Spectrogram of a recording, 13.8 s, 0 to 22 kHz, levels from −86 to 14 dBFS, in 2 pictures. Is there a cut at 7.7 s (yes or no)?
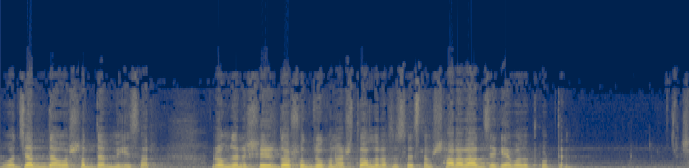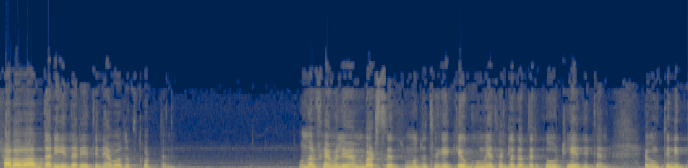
yes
